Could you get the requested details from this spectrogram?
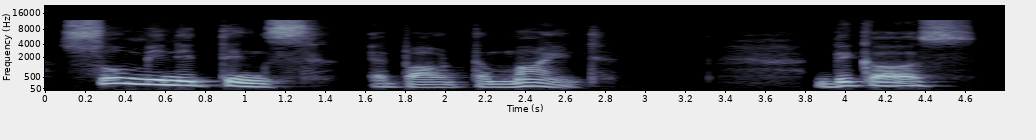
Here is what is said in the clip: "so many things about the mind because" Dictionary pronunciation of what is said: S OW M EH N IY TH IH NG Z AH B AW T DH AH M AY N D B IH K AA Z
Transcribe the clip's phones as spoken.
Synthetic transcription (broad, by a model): S OW M EH N IY T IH NG S AH B AW T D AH M AY N D B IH K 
